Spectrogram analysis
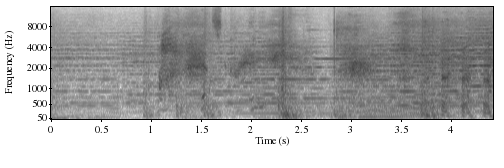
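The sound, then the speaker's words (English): Fireworks go off in the night sky above a scoreboard after a home run animation, in a quick series of sharp, booming bursts at uneven intervals, each crackling explosion standing out over a steady tonal background. “A home run animation is followed by magnificent fireworks in the sky above it.”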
